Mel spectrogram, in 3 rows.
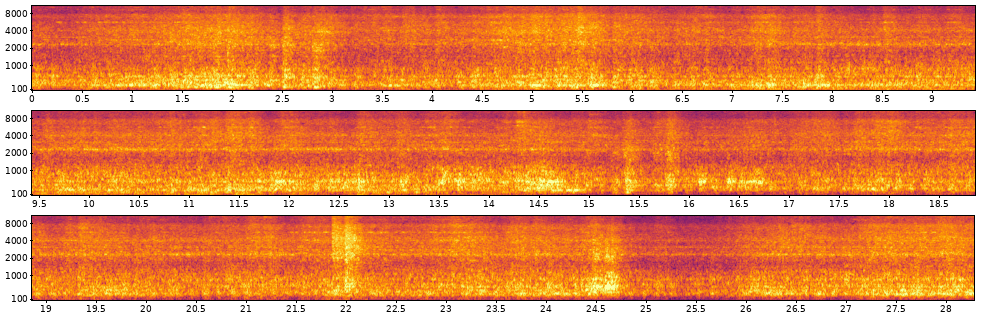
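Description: Matarmaja passenger train's carriage running along the rails at about 60 km/h and gathering speed, a steady rolling rumble of wheels on track. Two sharp knocks stand out, about 22 and 25 seconds in.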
